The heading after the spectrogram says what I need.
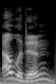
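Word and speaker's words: Eladeon: as color there is a desert world called elodin though it's spelled more like like Aladdin ironic I know it's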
